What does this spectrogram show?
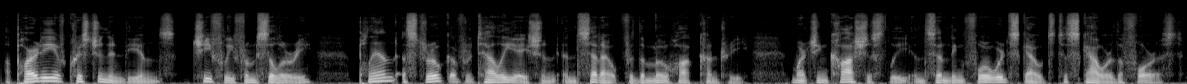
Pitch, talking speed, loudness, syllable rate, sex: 95 Hz, 150 wpm, -20 LUFS, 4.6 syllables/s, male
